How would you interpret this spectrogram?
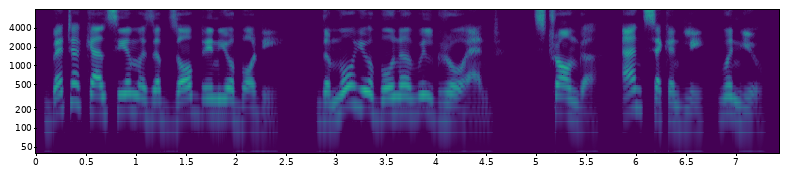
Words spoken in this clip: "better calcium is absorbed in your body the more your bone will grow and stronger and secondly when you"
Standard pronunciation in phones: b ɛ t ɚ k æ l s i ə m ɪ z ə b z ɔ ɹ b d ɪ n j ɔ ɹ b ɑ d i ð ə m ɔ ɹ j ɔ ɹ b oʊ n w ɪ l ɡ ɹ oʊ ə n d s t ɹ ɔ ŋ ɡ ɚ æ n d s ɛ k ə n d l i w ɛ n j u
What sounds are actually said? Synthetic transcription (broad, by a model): b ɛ t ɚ k æ l s i ə m ɪ z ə b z ɔ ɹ b d ɪ n j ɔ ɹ b ɑ d i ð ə m ɔ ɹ j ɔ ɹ b oʊ n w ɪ l ɡ ɹ oʊ ə n d s t ɹ ɔ ŋ ɡ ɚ æ n d s ɛ k ə n d l i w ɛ n j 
